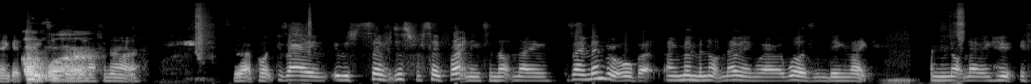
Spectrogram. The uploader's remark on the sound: The audio quality is fairly poor on this one.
